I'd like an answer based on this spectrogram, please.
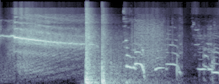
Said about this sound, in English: A lot of people, if their dog gets scared by a firework, they'll try and console the dog and they'll crouch down and they'll cuddle it and say, oh, everything's all right.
